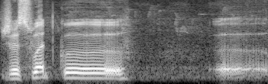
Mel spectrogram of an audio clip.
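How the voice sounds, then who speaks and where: The sound is dry and close, with no echo. A man does the talking. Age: 60s. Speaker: retired walker and runner. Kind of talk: interview testimony. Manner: halting.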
